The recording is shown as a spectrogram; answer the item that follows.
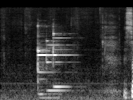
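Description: A short electronic chime of several tones, sounding once about half a second in and fading away within about half a second.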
